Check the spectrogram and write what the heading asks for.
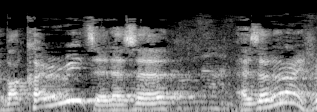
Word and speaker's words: Adonai: You pronounce it Adonai any way you look at it. If it's Adoni times three, it's Adonai.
